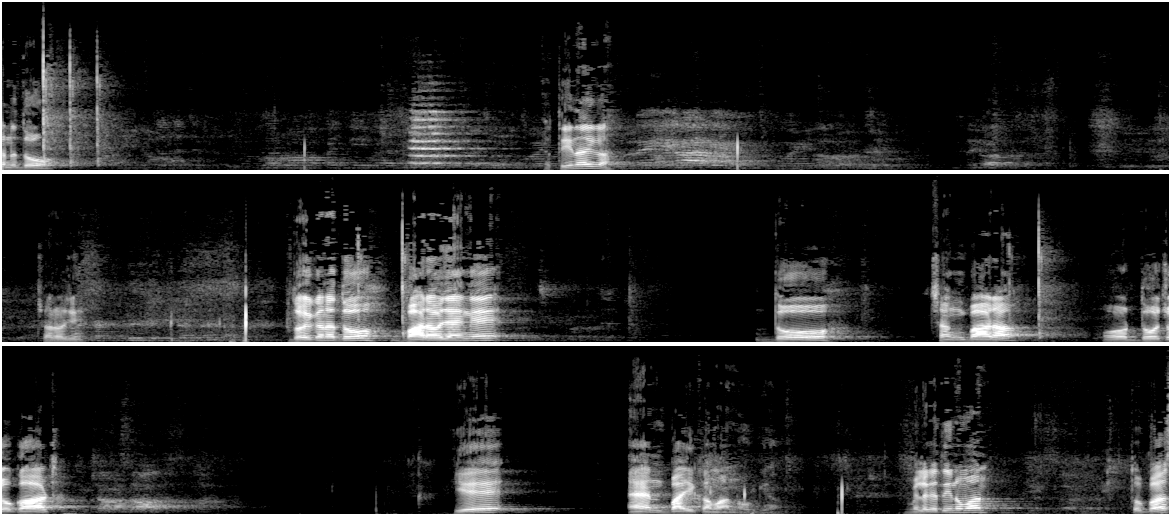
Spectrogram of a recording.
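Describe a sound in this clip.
A man speaks clearly and steadily, close to a microphone, explaining.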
